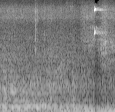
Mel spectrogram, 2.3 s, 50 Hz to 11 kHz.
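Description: Yamamoto 1500-watt petrol generator's small engine running steadily, with one sharp click near the end.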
